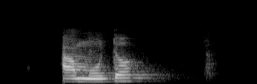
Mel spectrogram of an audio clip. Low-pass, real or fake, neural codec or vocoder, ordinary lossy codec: 5.4 kHz; real; none; MP3, 32 kbps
